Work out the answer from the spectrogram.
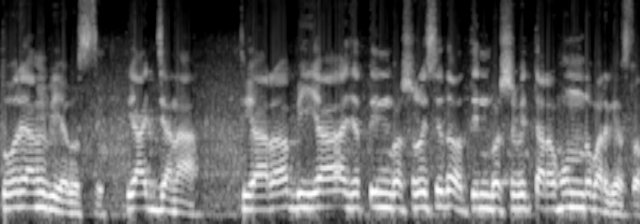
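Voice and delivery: ordinary talk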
